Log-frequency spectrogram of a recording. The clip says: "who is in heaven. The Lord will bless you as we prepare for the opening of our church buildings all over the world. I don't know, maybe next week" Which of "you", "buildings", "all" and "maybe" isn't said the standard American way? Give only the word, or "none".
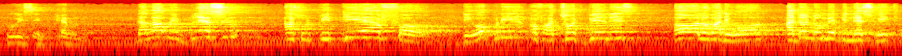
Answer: buildings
